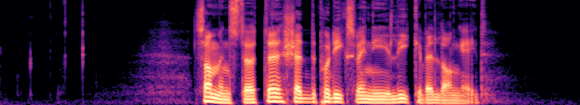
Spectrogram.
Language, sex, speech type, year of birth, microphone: Norwegian, male, read, 1981, Shure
